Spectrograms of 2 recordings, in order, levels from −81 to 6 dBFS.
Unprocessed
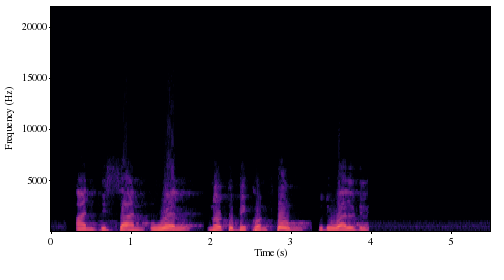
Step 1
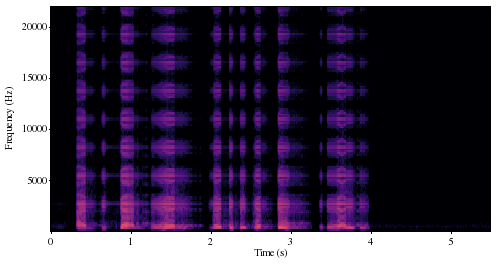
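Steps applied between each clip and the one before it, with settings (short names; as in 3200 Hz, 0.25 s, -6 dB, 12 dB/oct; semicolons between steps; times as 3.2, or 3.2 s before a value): sample sorter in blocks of 16 samples; steep high-pass 380 Hz 72 dB/oct; vocal rider 2 s; gain -5.5 dB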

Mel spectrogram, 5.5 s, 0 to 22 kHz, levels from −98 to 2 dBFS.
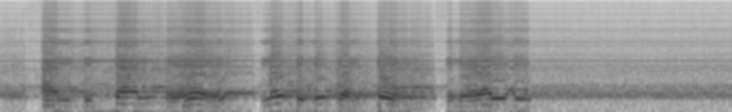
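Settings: power-law curve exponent 0.35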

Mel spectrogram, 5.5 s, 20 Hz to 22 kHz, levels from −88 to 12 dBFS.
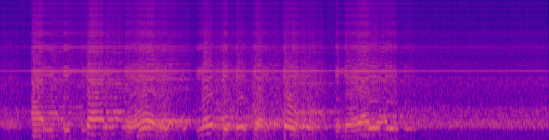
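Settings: echo 0.181 s -8.5 dB; gain -6 dB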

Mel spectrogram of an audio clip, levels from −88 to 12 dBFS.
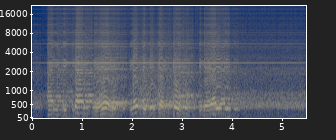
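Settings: AGC gain up to 5 dB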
